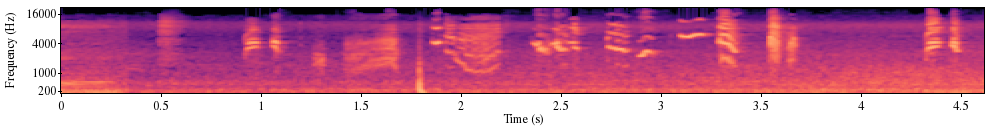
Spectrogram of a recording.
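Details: Singing kacer, or Oriental magpie-robin, described as gacor: dense quick sequence of high chirps, buzzy notes and short downslurred whistles, nearly continuous, with low background hum.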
